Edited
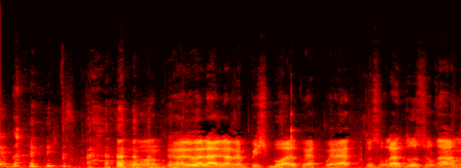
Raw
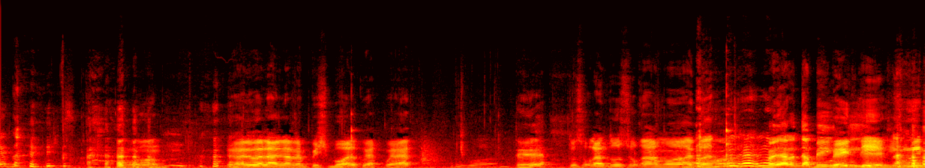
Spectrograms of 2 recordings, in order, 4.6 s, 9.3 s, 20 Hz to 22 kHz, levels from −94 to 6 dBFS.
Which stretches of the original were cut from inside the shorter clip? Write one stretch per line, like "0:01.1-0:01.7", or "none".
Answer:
0:01.6-0:02.2
0:04.2-0:05.7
